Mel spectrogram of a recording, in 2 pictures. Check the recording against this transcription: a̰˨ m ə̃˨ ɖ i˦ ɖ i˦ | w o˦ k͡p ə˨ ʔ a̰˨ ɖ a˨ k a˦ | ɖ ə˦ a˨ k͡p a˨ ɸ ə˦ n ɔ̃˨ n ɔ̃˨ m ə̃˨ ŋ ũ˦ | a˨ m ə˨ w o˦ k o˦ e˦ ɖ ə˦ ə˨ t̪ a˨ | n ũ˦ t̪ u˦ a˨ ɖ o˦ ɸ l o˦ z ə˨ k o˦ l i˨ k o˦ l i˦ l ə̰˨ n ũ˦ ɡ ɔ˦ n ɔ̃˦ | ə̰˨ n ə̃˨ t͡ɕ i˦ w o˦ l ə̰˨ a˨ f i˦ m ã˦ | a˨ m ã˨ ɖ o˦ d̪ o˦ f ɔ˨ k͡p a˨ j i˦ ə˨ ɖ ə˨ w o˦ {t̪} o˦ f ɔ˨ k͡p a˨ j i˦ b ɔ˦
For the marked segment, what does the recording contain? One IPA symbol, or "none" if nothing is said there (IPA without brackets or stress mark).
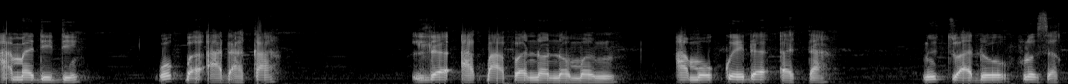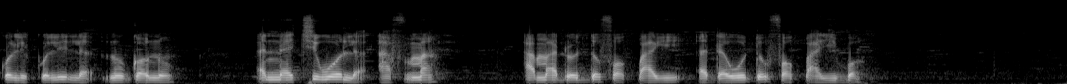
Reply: d̪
